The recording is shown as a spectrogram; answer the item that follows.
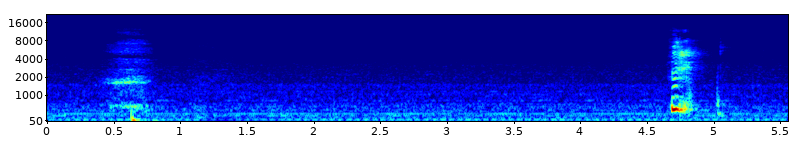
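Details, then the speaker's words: Person with autumn allergies reporting an allergic reaction and trying to stifle sneezes; two brief, sharp, muffled bursts about four seconds apart over a low room hum; stifled sneezing. "I'm having a allergic reaction. I don't know what to do. It won't come out."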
